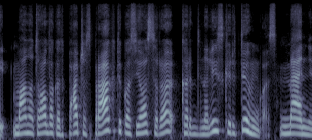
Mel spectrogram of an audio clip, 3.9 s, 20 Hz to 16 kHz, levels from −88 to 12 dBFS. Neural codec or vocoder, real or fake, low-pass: autoencoder, 48 kHz, 32 numbers a frame, DAC-VAE, trained on Japanese speech; fake; 14.4 kHz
